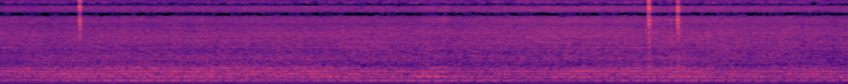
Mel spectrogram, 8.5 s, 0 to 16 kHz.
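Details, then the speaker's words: 1995 Craftsman LT4000 lawn tractor after engine removal and sump gasket replacement: steady, even idle with a smooth low putter, no knocks or misses; idling properly. "So yeah, all right, let's but I mean, yeah, it's idling nice. I mean, I could lower it a little bit, but that's about good."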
